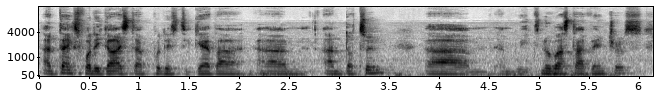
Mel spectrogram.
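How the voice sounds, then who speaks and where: Nigerian-accented male panelist on a video call, mid-pitched voice with audible background noise. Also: steady tone, measured pace. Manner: hesitant, restarts often. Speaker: venture capital panelist. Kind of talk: panel discussion.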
